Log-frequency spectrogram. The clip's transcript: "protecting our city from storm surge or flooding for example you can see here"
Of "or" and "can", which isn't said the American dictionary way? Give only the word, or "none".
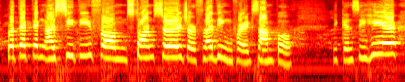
none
